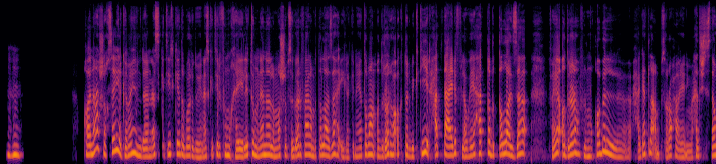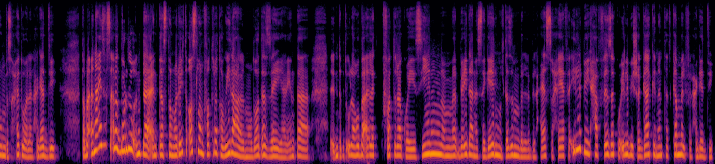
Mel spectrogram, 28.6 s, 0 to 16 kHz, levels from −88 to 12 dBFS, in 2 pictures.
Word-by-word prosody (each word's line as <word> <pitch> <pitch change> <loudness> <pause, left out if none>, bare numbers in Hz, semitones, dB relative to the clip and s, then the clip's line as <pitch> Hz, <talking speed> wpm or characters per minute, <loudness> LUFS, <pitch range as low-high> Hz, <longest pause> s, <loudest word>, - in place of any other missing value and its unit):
اهم. 210 0 +1 1.2
قناعة 235 +10 +2
شخصية 275 +2 +1
كمان، 210 +2 +2
ده 175 0 0
ناس 210 +7 -2
كتير 220 +2 -4
كده 230 -2 0
برضو، 190 -4 -2
يعني 155 +1 -3
ناس 185 - -4
كتير 210 +3 -3
في 210 +1 -3
مُخيّلتهم 200 +3 +1
إن 185 - -2
أنا 215 0 +3
لمّا 185 -1 -1
أشرب 205 0 -3
سيجارة 185 +4 0
فعلًا 220 0 0
بتطلَّع 200 +2 0
زهقي، 210 -4 -2
لكن 165 +4 -9
هي 185 +2 -4
طبعًا 220 +1 0
أضرارها 185 +6 0
أكتر 215 -3 -3
بكتير، 230 +8 +1
حتّى 220 +2 -1
عارف 210 +3 +2
لو 175 -1 -1
هي 195 +5 -1
حتّى 250 +2 -1
بتطلَّع 220 +2 +2
الزهق، 220 +6 0 0.4
فهي - - 0
أضرارها 220 +5 +2
في 225 - -17
المقابل 190 - +1 0.2
حاجات 225 - -5
لأ 255 - 0
بصراحة، 200 -4 -4
يعني 160 -2 -5
ما 150 - -7
حدّش 190 +2 -4
يستهون 200 0 0
بصحّته 200 +4 -3
ولا 165 -2 -2
الحاجات 185 +4 -1
دي، 180 +1 -2 0.5
طَب - - +1
أنا 265 +7 +5
عايزة 425 +4 +2
أسألك 405 -5 +3
برضو 320 +2 +5
أنت 235 0 +3
أنت 205 0 +3
استمريت 215 +3 +1
أصلًا 275 0 +1
فترة 230 +3 -2
طويلة 235 +3 +2
على 205 -5 +2
الموضوع 165 +3 -1
ده 210 0 -1
إزاي، 180 -3 0
يعني 155 0 -5
أنت 180 -2 -2 0.4
أنت 195 -2 -1
بتقول 185 +4 -3
أهو 200 +1 +2
بقى 205 0 0
لك 205 0 -1
فترة 205 0 0
كويسين 185 +5 +2 0.3
م 190 0 0
بعيد 205 +4 -1
عن 205 -3 0
السجاير 185 +5 +1
ملتزم 195 +1 +1
بال 170 -1 -3
بالحياة 170 +3 -6
الصحية، 190 +1 -2
فإيه 305 - -4
اللي 345 +2 +6
بيحفِّزك 225 - 0
وإيه - - -2
اللي 225 - +2
بيشجّعك 210 +3 -1
إن 200 - -1
أنت 205 0 -2
تكمّل 220 +2 +1
في 205 - -17
الحاجات 170 +1 -4
دي؟ 165 +2 -8
205 Hz, 195 wpm, -21 LUFS, 185-225 Hz, 1.2 s, اللي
